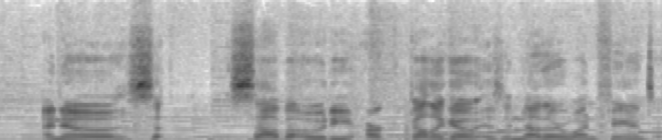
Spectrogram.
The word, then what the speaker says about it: Sabaody: I know Sabaody Archipelago is another one fans are divisive on. You just say Sabaody just because that's how they say it in the Japanese.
